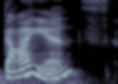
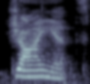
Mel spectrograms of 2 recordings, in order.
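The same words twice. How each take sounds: First: The word starts with a hard g sound. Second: The word starts with a j sound. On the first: The speaker calls it wrong. "we're not the San Francisco Giants" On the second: The speaker calls it right. "G I makes J"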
